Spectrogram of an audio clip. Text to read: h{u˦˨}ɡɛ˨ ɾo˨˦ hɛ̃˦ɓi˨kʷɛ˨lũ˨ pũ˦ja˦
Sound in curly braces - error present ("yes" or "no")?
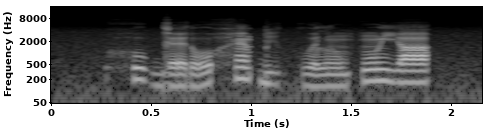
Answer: no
